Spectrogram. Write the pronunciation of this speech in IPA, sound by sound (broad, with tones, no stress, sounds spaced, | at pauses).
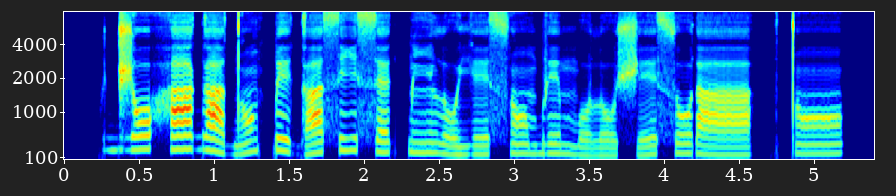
d͡ʒ ɔ˦ h a˦ ɡ a˦˨ d ɔ̃˨˦ k͡p e˦˨ ɡ a˨˦ s i˦ s ɛ˦ k͡p ĩ˦ l o˧ j e˧ s ɔ̃˧ b e˧ m o˨ l o˨ ʃ e˨˦ s o˦ ɾ a˧ | t ɔ̃˦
